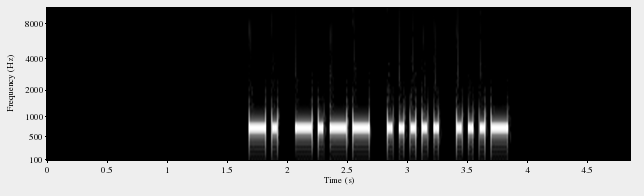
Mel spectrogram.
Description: Morse code, heard as a keyed tone, about 25 wpm, 700 Hz. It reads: NY5V
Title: USA Call Signs - 4 Characters - 25wpm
